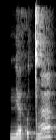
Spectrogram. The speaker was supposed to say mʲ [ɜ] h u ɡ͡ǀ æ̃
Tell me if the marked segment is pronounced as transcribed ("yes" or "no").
yes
